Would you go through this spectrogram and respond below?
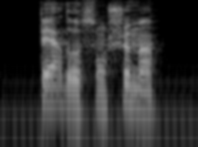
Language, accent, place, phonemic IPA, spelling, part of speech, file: French, France, Lyon, /pɛʁ.dʁə sɔ̃ ʃ(ə).mɛ̃/, perdre son chemin, verb, LL-Q150 (fra)-perdre son chemin.wav
- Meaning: to get lost, to lose one's way (to become lost)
